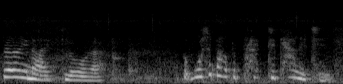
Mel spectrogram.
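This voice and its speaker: In a 1980s British sitcom, a woman plays a supporting character who speaks in a fussy, prim, exasperated manner. Her voice is high and brisk with big swings in pitch. Studio audience laughter and noise can be heard in the recording.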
